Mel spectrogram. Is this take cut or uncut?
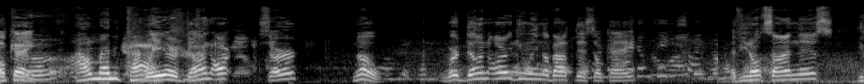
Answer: cut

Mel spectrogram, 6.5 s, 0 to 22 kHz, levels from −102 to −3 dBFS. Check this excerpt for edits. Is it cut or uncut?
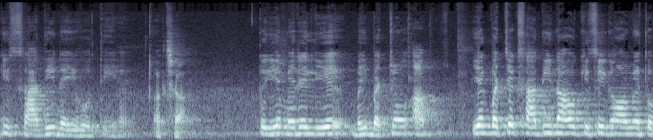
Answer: uncut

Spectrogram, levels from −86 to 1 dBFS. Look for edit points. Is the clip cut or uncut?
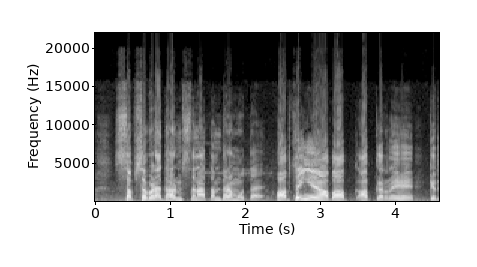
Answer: cut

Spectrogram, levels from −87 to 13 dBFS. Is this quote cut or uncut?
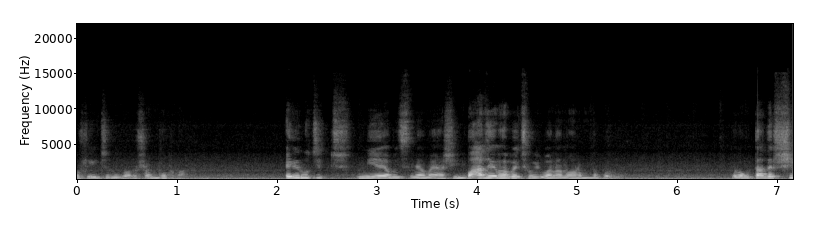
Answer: cut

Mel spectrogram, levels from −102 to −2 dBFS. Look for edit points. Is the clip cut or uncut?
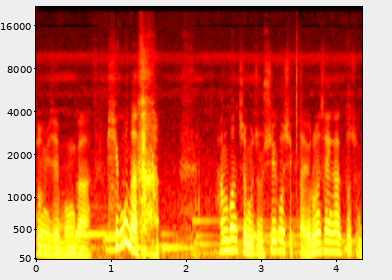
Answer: cut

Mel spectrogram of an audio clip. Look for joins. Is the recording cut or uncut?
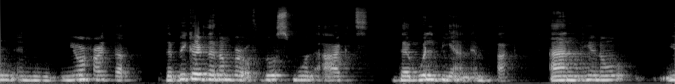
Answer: cut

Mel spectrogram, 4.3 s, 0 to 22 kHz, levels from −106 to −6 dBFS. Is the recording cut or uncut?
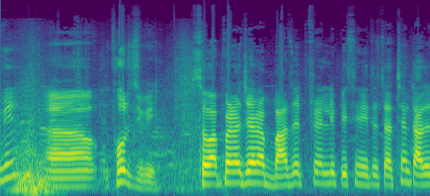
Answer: cut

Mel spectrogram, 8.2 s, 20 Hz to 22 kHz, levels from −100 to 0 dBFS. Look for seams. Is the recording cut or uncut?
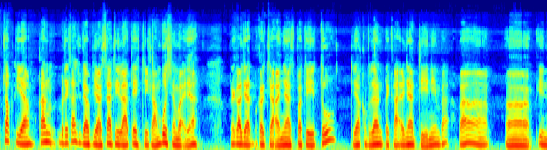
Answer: uncut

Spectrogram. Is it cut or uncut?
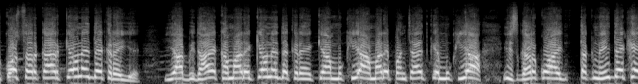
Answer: uncut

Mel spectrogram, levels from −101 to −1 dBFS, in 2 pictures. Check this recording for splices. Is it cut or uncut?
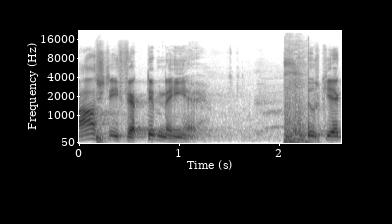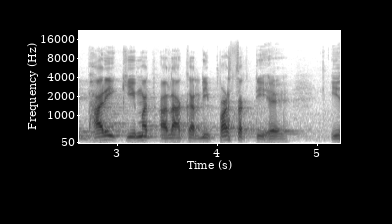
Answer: cut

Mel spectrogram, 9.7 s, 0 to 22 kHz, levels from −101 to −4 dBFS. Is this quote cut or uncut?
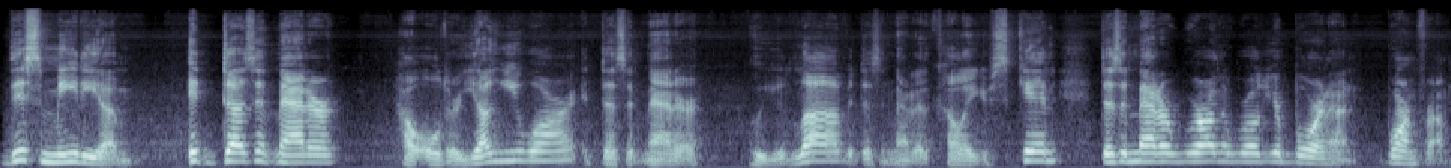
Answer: cut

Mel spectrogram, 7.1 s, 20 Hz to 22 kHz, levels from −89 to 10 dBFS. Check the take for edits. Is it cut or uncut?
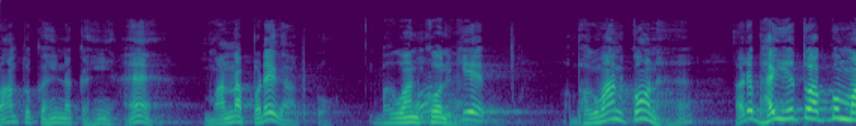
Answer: uncut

